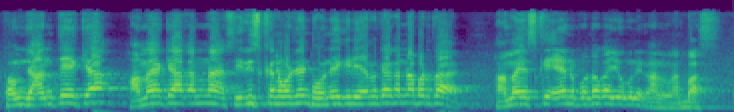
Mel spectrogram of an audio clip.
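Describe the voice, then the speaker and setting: A man's voice: high-pitched, racing, fairly bright tone. A young man teaching maths, walking students through each step with rhetorical questions and calling them bhai sahab. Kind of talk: exam-prep lecture.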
